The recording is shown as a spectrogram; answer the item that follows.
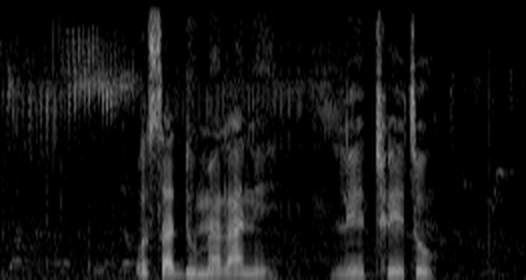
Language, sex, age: Tswana, male, 20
